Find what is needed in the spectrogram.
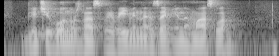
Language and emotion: Russian, neutral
